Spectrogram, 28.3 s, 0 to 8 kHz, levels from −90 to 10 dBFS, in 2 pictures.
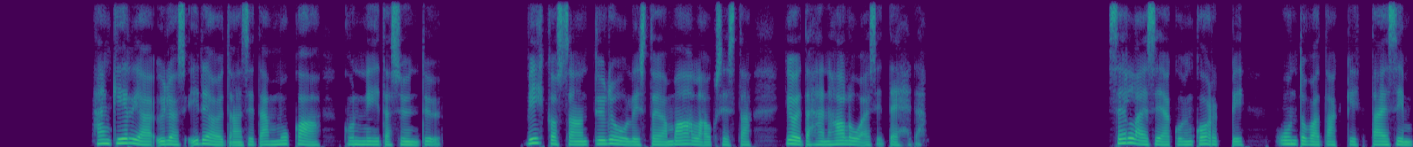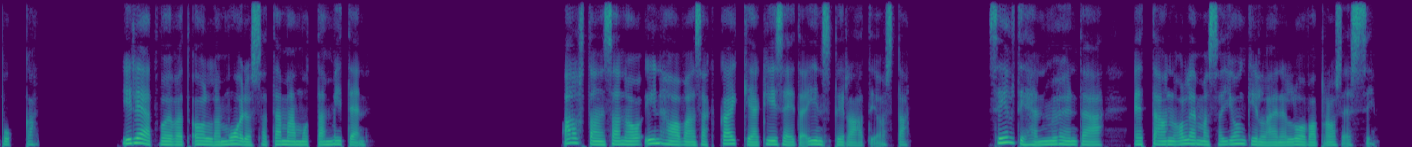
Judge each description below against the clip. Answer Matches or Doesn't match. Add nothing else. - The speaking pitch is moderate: Matches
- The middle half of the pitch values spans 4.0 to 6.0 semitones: Doesn't match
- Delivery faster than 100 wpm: Doesn't match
